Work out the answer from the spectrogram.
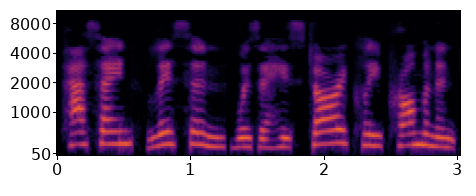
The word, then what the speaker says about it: Preußen: Prussia, German, Preußen, pronounced Passain, listen, was a historically prominent German state that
